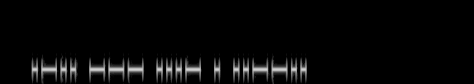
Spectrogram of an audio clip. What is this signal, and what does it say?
Morse code, heard as a keyed tone, about 25 wpm, 700 Hz. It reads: LOVE?
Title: 4x Word-Spacing - Sentences from Top 400 Words - 25wpm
